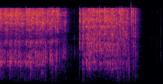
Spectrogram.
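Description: Several dice rattle and clatter across a surface during an Arkham Horror board game check, a dense burst of rolling and tumbling close by, a short pause, then a second longer rattle before settling into quiet.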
